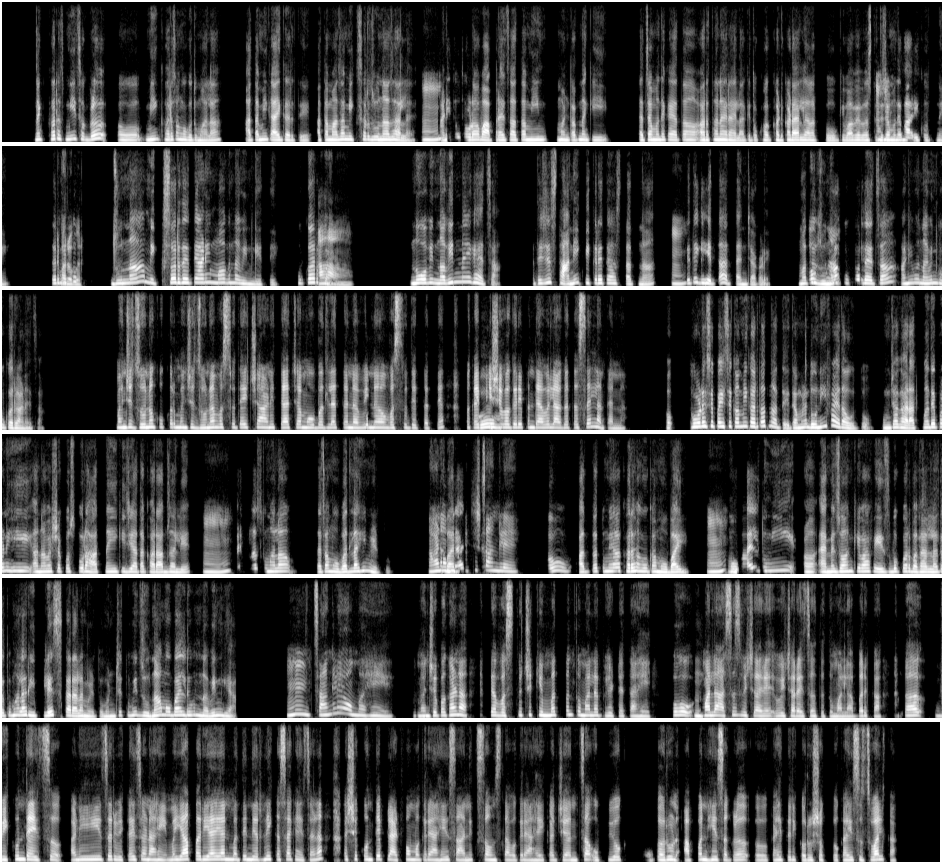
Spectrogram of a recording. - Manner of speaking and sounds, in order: surprised: "हो का?"; other background noise; other noise; in English: "प्लस"; in English: "रिप्लेस"; tapping; in English: "प्लॅटफॉर्म"
- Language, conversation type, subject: Marathi, podcast, अनावश्यक वस्तू कमी करण्यासाठी तुमचा उपाय काय आहे?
